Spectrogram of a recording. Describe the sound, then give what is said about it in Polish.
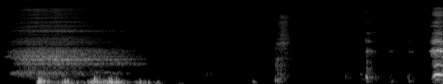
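A person takes a deep, heavy breath in and out, loud, released in a long sighing rush of air, then near silence broken by a few faint clicks and rustles. “Take a deep breath in and a deep breath out.”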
